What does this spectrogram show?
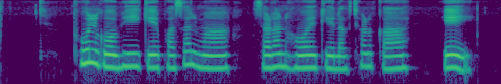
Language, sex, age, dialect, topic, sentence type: Chhattisgarhi, female, 25-30, Eastern, agriculture, question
